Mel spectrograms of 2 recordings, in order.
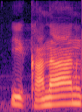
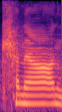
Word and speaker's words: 가나안: 여리고가 어디예요 지금 가나안이이 가나안 가지고 발음을 카나안 그래 가지고 카나다 그는 분도 있어요 그래서이 정통 가나안의이 혈통을 이어받은 사람이 카나다 사람이다 뭐 그런 사람입니다 그게 아니고요 가나안이라는 것은 이스라엘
